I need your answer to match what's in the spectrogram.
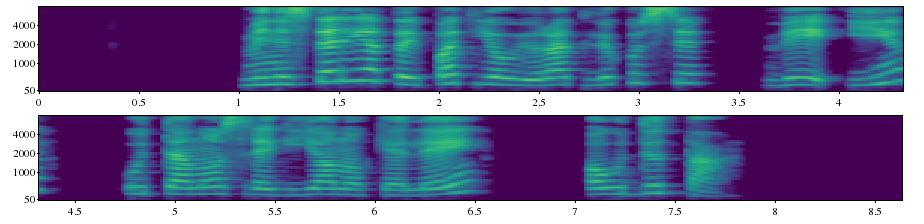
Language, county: Lithuanian, Marijampolė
